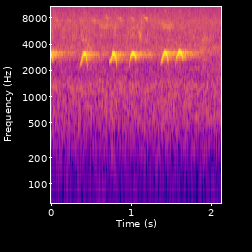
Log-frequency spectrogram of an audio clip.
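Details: A song thrush sings in the distance on a sunny morning in woodland on Cape Clear Island, as it has for hours: five short, thin, high notes, the later ones in quick pairs, above a trickling stream and light breeze.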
